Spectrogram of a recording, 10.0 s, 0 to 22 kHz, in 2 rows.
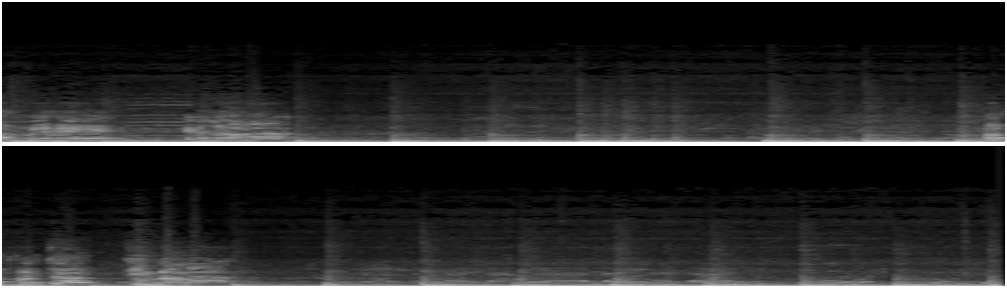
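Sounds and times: marching band music: 0.0s - 10.0s
steady drum beat: 0.0s - 10.0s.

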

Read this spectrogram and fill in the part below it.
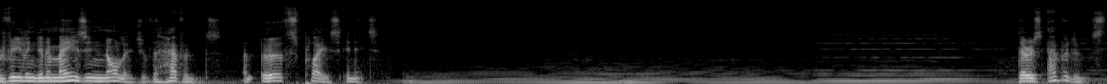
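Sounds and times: ambient drone music: 4.0s - 11.0s.

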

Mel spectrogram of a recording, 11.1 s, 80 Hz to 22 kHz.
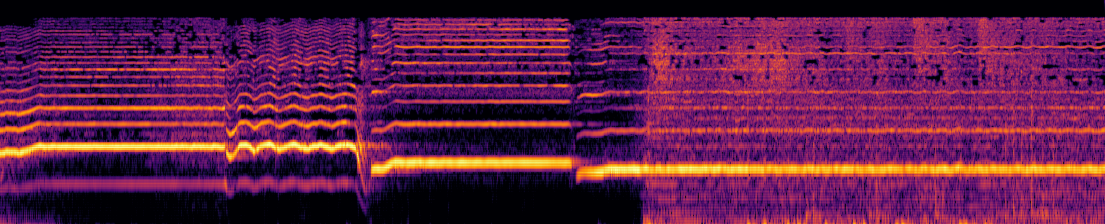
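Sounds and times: man singing high held notes: 0.0s - 11.0s
band low end: 6.4s - 11.0s.

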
